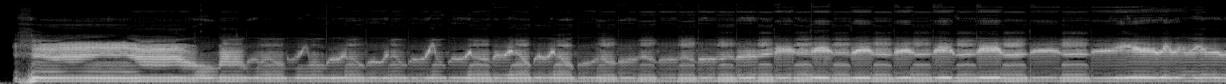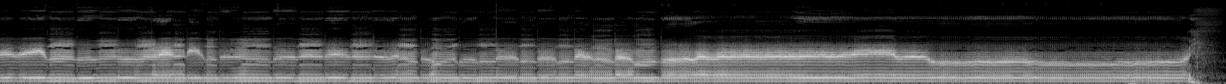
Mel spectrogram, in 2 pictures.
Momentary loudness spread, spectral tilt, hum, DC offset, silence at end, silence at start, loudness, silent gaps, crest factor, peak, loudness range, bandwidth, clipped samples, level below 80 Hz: 8 LU; -7 dB/octave; none; under 0.1%; 0.15 s; 0.15 s; -17 LUFS; none; 18 dB; 0 dBFS; 6 LU; 13.5 kHz; under 0.1%; -44 dBFS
